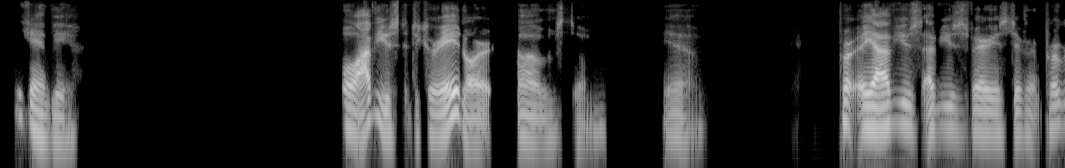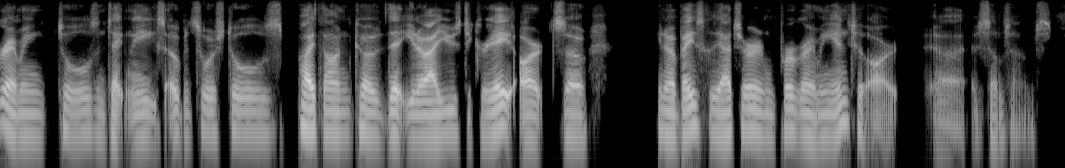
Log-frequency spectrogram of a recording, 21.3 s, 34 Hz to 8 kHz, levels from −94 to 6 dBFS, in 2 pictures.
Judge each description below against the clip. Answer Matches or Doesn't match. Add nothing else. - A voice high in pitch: Doesn't match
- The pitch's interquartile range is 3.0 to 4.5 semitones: Doesn't match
